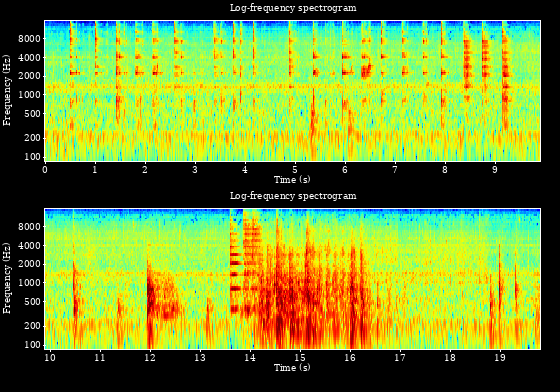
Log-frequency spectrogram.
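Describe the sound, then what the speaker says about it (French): Shrimp go into melted butter in a pan: first a run of sharp rhythmic clinks and taps of utensils, then a sudden loud burst of close sizzling as the shrimp hit the hot butter. "quand mon beurre est bien fondu, je vais rajouter mes crevettes"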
